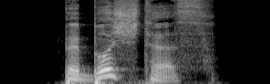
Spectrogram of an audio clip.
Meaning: strong/mixed nominative/accusative neuter singular of bebuscht
- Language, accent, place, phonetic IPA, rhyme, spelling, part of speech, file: German, Germany, Berlin, [bəˈbʊʃtəs], -ʊʃtəs, bebuschtes, adjective, De-bebuschtes.ogg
